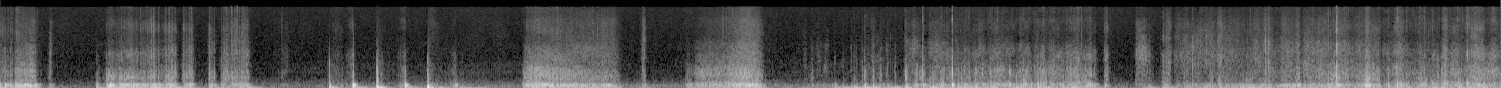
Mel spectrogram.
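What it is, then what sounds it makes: Foam microphone windscreen being scratched. Fingernails of both hands rapidly scratch and claw the top and sides of a black foam windscreen on a large condenser microphone. This makes bursts of deep, rumbling, roar-like scraping, broken by a few sharp thumps around the four-second mark. Brief pauses separate the bursts.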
